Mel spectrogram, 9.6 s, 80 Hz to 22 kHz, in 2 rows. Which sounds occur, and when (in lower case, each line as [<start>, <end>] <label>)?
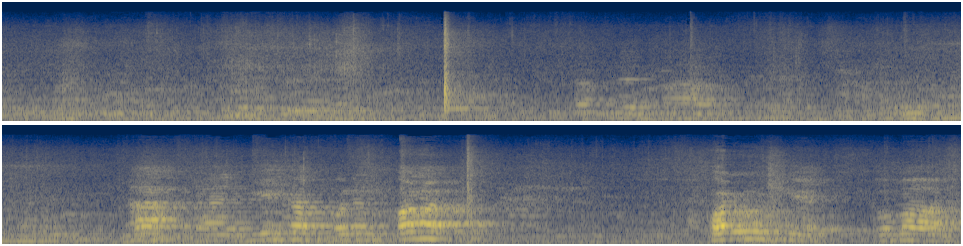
[0.00, 9.55] background noise
[2.07, 2.50] generic impact sounds
[5.38, 7.24] male speech
[8.32, 8.91] male speech
[9.16, 9.55] male speech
